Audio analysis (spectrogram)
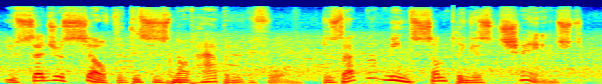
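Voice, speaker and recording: A low-voiced earnest young captain. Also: male voice, wildly swooping pitch, over music. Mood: thoughtful, resolute. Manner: formal, measured, earnest. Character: earnest young newly named captain of fantasy warriors. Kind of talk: fantasy audio drama acting.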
